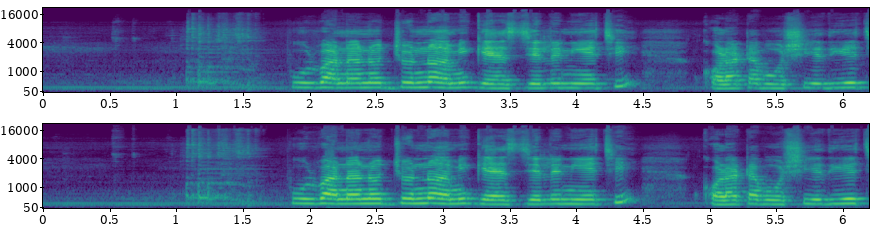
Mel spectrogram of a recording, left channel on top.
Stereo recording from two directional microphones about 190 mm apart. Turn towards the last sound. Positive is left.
turn(degrees=-50)  # may be behind; listen again after turning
